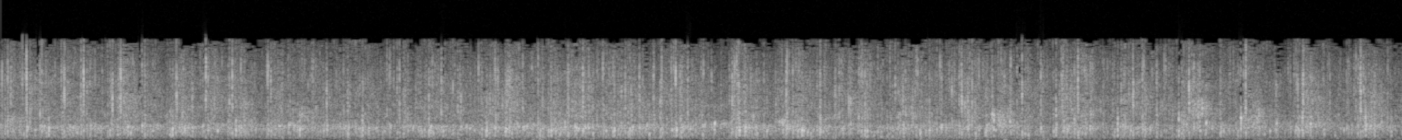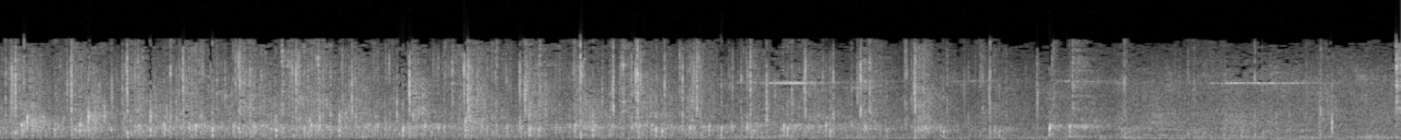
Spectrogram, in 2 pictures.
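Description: A wind band plays a lively tune outdoors, with brass and woodwinds.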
